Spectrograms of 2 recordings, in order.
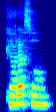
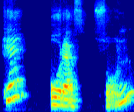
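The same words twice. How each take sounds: First: The words are joined together. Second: The words are said separately. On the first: The speaker calls it right. "We say" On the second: The speaker calls it wrong. "We don't say"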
